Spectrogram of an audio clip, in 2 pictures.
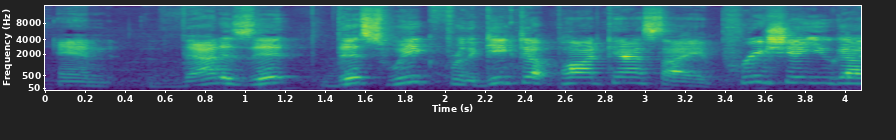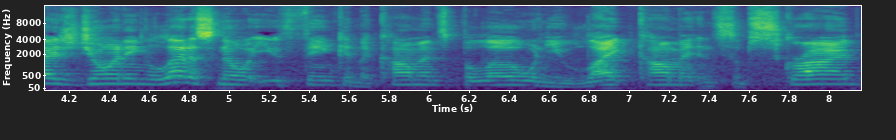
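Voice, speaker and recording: Animated, bright-voiced man co-hosting a podcast. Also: high-pitched, fairly quick, few pauses. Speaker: podcast co-host. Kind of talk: casual banter with game-show flair.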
